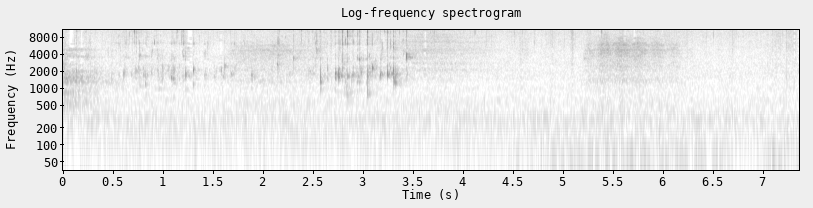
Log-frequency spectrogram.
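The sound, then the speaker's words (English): Brewed shaded and unshaded sencha tea being poured at the same time for comparison: a quiet, steady trickle and splash of liquid running for several seconds, briefly easing midway before picking up again, with no voices. “we're gonna definitely compare these two and we're just gonna pour them at the same time and have a look.”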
